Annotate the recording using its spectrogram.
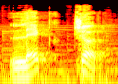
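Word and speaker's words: lecture: टी यू आर ई हमने सीखा टी यू आर ई की आवाज होती है चर इसलिए एल ई सी टी यू आर ई का उच्चारण होगा लेक्चर लेक्चर लेक्चर मतलब भाषण अगला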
